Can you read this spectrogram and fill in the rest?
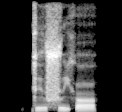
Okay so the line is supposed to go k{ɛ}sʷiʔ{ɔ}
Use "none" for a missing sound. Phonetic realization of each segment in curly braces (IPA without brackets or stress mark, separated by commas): ɨ, ɔ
